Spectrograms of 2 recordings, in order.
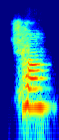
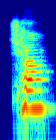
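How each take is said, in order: No difference in how they are said.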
